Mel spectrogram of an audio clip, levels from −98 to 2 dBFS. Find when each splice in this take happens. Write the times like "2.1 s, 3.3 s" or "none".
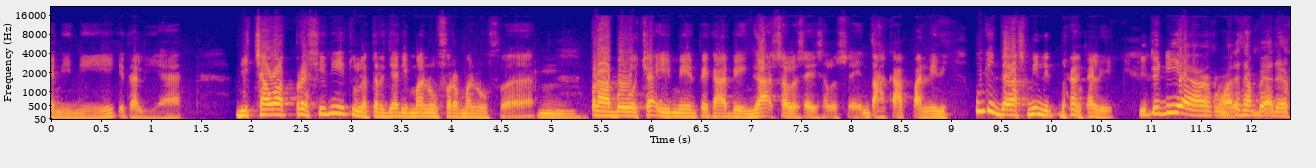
none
